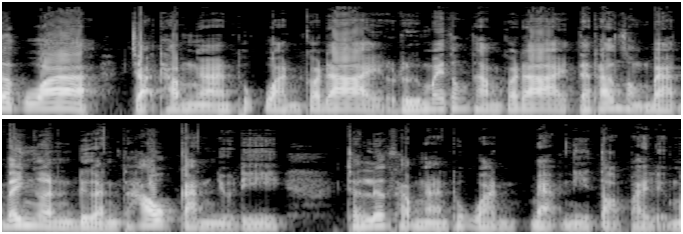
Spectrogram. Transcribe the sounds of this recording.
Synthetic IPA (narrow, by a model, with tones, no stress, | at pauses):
ək̚waː˥˩ | t͡ɕa˨˩ʔt̪ʰa˧mŋaː˧nt̪ʰu˦˥k̚wa˧nkɔː˥˩daː˥˩jɾɯː˩˦ma˥˩jt̪ɔ˥˩ŋt̪ʰa˧mkɔː˥˩daː˥˩jt̪ɛː˨˩t̪ʰa˦˥ŋsɔː˩˦ŋbɛː˨˩p̚daː˥˩jŋɤ˧ndɯ˧ənt̪ʰa˥˩wka˧njuː˨˩diː˧ | t͡ɕa˨˩lɯ˥˩ək̚t̪ʰa̰˧mŋaː˧nt̪ʰu˦˥k̚wa˧nbɛː˨˩p̚niː˦˥t̪ɔː˨˩pa˧jɾɯ̰ː˩˦m˥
